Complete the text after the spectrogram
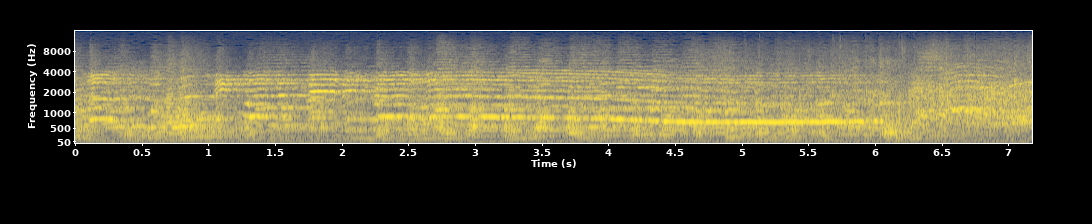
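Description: A small brass band with a clarinet plays a lively tune.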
